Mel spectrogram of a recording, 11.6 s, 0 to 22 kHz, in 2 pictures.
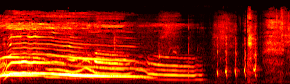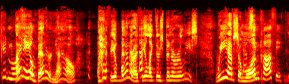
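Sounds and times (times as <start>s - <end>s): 
several people howling together like wolves: 0.0s - 4.1s
laughter: 4.3s - 5.4s, 7.2s - 9.5s
speech: 6.1s - 11.5s.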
